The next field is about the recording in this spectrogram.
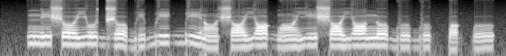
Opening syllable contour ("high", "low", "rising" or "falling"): high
